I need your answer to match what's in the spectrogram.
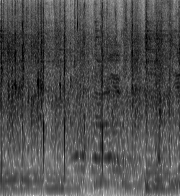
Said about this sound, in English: Applause for our cast and crew.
